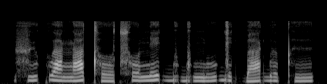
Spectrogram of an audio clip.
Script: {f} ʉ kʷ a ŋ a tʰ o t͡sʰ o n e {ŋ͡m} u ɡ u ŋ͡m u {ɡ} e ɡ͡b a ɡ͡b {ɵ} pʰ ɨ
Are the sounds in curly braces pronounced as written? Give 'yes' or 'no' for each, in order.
yes, no, yes, yes

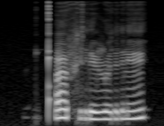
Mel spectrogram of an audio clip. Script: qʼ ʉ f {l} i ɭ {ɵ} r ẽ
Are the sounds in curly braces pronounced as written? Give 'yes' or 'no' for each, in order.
no, yes

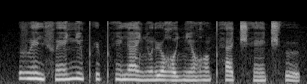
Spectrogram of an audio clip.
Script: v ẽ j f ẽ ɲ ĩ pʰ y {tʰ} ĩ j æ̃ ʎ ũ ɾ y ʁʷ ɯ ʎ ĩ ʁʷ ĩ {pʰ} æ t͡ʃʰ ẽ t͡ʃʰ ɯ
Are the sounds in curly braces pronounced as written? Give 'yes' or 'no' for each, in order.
no, yes

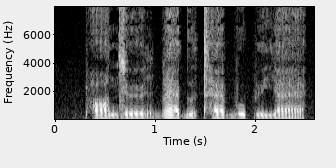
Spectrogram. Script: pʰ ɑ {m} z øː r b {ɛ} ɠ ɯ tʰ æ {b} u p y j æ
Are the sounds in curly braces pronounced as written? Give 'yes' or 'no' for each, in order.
no, no, yes

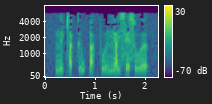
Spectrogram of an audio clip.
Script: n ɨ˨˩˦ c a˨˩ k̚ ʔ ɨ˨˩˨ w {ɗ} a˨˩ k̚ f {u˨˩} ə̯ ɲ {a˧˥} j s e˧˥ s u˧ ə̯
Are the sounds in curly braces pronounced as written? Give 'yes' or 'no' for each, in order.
no, yes, no

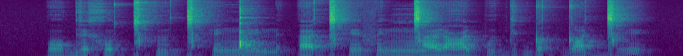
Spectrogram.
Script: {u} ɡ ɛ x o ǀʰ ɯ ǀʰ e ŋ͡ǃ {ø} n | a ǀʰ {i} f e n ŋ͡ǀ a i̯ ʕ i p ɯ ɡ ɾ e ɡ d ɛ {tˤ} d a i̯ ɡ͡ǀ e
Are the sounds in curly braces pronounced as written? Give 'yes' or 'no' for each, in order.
no, no, no, yes

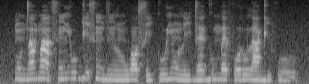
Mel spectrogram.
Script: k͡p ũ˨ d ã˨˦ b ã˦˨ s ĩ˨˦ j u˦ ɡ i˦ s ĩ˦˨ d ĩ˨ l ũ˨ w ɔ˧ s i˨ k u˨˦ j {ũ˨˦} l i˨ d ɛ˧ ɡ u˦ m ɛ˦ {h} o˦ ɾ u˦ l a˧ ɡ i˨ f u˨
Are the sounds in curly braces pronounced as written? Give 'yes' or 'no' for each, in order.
no, no

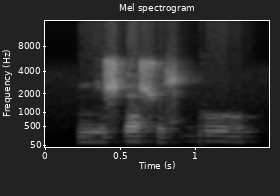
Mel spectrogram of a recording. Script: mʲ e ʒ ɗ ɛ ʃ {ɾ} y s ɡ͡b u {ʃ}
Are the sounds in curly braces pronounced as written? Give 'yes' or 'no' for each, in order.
yes, no

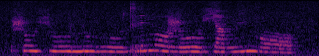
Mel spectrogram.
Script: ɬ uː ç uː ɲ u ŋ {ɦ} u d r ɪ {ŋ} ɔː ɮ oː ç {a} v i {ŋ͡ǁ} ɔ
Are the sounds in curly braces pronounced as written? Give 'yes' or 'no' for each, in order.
yes, yes, yes, no

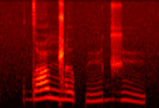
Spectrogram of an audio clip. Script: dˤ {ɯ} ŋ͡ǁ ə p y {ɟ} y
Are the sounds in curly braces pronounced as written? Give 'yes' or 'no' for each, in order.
no, no

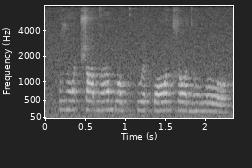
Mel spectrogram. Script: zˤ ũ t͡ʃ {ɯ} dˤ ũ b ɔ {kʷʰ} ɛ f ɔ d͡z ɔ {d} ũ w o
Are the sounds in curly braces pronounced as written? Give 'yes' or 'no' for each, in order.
yes, yes, yes

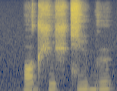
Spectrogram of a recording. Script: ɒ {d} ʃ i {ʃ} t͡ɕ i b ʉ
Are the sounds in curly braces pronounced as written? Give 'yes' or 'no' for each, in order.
yes, yes

